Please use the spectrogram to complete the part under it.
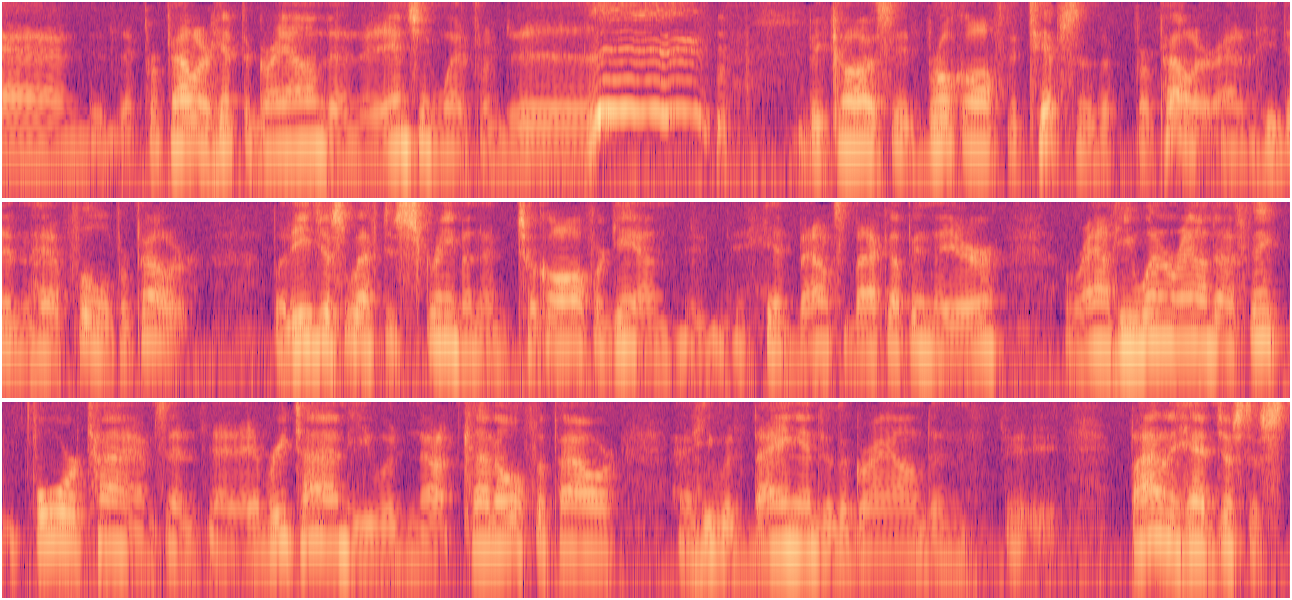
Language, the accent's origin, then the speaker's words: English; Marshall, Missouri, United States; Said, well, I'm from Marshall, Missouri.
